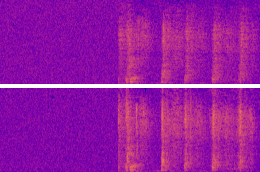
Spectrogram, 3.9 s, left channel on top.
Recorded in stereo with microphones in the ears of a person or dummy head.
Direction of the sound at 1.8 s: 55° right (ahead or behind).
